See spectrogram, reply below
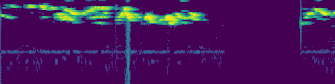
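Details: Gray-cheeked thrush singing a jumbled run of thin, high notes that slide downward over about two seconds, ending lower and buzzier, followed by a pause and the start of another high phrase.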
